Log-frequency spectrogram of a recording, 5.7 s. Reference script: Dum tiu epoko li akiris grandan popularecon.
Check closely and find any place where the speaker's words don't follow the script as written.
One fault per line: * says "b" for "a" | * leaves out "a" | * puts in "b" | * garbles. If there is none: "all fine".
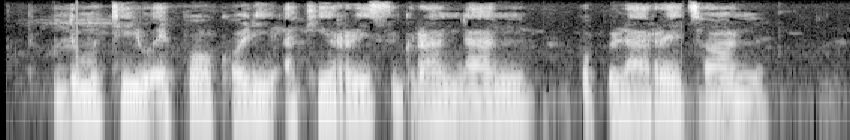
all fine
